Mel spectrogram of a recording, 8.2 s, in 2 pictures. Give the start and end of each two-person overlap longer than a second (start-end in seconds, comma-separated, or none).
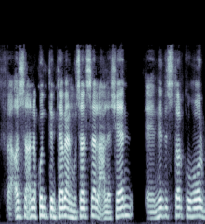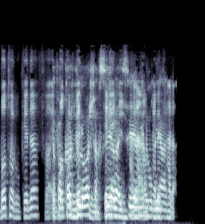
5.1-7.5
